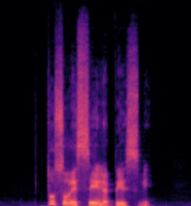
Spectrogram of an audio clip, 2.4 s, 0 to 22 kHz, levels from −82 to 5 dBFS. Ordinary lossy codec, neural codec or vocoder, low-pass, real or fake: none; codec, 44.1 kHz, 2.6 kbps, DAC; none; fake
